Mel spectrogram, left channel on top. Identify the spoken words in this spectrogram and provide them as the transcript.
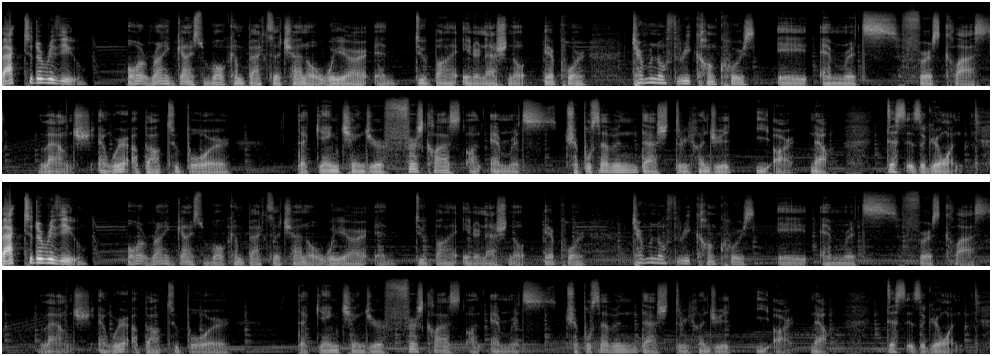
to the review. Alright guys, welcome back to the channel. We are at Dubai International Airport, Terminal 3 Concourse 8 Emirates First Class Lounge, and we're about to board the game changer first class on Emirates 777-300ER. Now, this is a good one.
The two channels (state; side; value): normal; both; correlation 0.88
